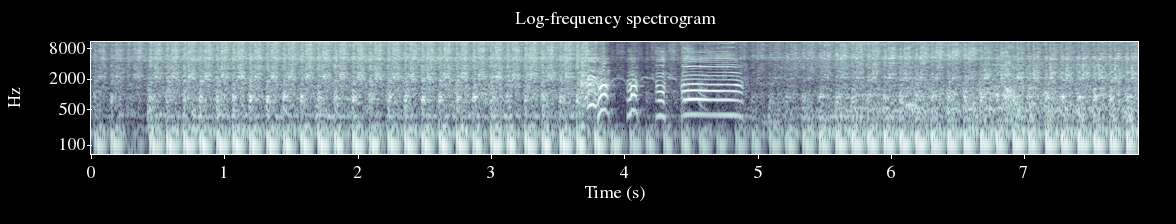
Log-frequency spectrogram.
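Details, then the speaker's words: Old Royal Enfield 350 single, first start after standing, after carb work, decompressor not connected: fires and settles into a steady, even thump about four beats per second with no misses; best start yet after standing. "I think that's got to be the best one has ever ever started after it's been stood"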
